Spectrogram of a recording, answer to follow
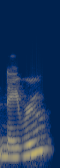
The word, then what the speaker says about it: Nehru: responses to uh and is it nehru do they say that right neru no you said it right the first time um then um please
